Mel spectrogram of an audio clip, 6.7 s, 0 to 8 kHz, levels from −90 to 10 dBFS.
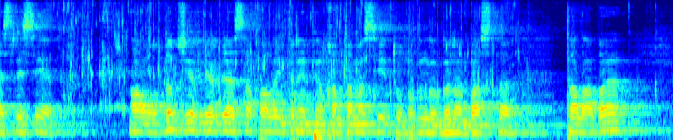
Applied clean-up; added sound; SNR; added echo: none; Liquid; 19 dB; reverberation time 3.0 s.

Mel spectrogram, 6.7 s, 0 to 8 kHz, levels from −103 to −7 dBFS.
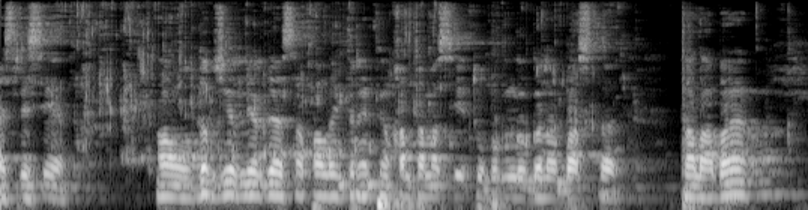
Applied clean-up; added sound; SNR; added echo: classical method WPE with log-MMSE.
